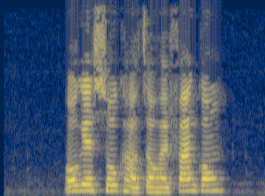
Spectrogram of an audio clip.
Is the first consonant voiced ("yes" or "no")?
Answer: yes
